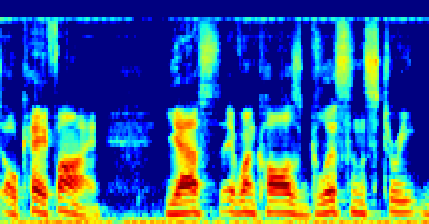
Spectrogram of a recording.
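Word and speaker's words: Glisan: I mean, G-L-I-S-A-N does not sound at all like Gleason if you were to actually try to, unless you state it in Spanish.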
